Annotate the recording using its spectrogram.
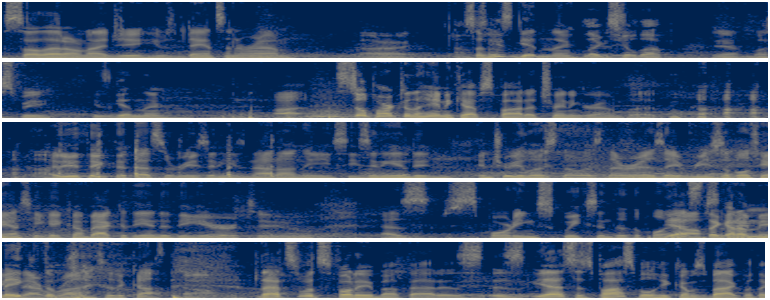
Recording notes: We recorded this show at Strange Days! This episode is done, in its truest form, with beers in our hands.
